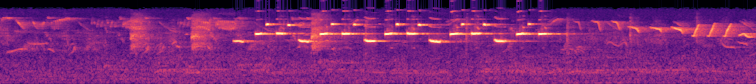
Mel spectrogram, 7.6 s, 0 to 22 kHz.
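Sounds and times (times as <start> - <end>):
great tit singing two-note phrases: 0.0 - 7.5
faint chirps: 1.4 - 5.8.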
